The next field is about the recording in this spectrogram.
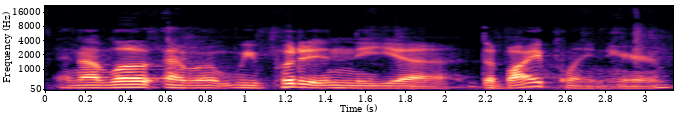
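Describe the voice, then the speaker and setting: A man giving a casual, unscripted walkthrough as an aircraft owner, rambling and halting in a folksy way. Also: medium pitch, lo-fi sound, a little hiss or hum. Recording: long hall-like reverb.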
